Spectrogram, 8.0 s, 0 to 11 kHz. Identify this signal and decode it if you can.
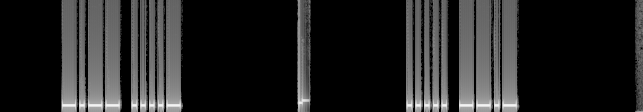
Morse code, heard as a keyed tone, about 22 wpm, 700 Hz. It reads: Y 4 5 Q
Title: Single-Letter Single-Number 22wpm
